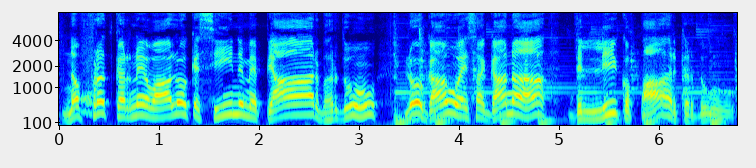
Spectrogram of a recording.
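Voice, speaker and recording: A man's voice: high voice, sing-song, takes it slowly, fairly bright tone, faint music behind, full character voice. A man voicing a chirpy cartoon bat, a self-styled tour guide with rhyming, salesman-like patter. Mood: showy, confident. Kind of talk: animated film character acting.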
